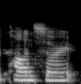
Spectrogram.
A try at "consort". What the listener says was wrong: Do you mean consort? Yeah, it's something else. Emphasis on the other syllable.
